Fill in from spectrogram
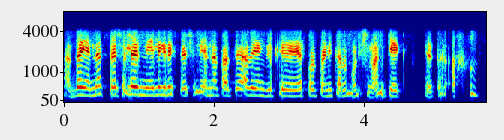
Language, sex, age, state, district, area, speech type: Tamil, female, 60+, Tamil Nadu, Nilgiris, rural, conversation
